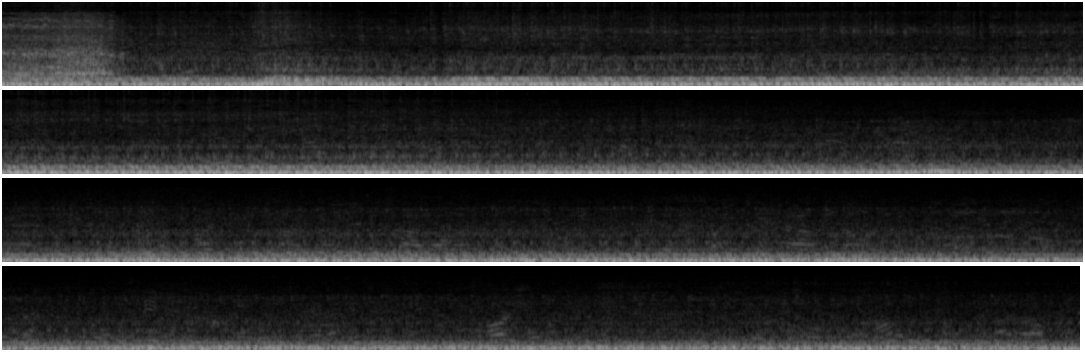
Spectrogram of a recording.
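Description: Drag-race car engines idling with a loud, deep, steady rumble while the cars stage at the start line. A louder engine sound fades out in the first second.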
